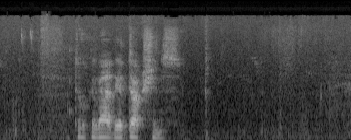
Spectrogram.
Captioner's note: voiceover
